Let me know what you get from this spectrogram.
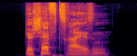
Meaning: plural of Geschäftsreise
- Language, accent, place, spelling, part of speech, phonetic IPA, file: German, Germany, Berlin, Geschäftsreisen, noun, [ɡəˈʃɛft͡sˌʁaɪ̯zn̩], De-Geschäftsreisen.ogg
